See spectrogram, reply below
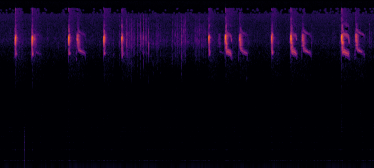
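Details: Bearded reedling in reed beds: a series of short metallic 'ping' notes, often in quick pairs, a few seconds apart, some with a bent downward tail, over quiet background.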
